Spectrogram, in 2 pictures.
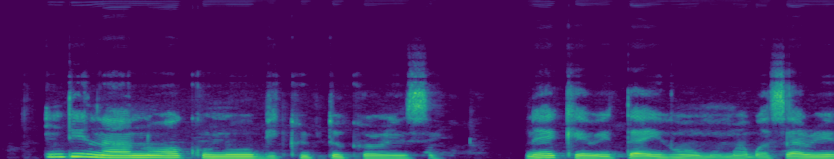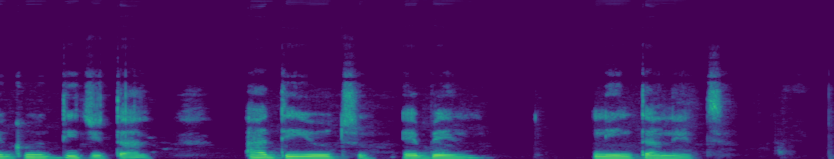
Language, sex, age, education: Igbo, female, 30-45, tertiary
